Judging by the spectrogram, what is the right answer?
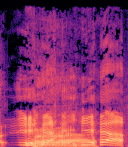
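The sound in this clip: A human voice imitates a bull's heavy breathing grunt with a low, throaty, voiced rumble, then a shorter second burst after a brief break.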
